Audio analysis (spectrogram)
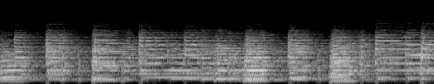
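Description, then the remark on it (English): An electric guitar, sent to a bus track with a small guitar chamber reverb preset, plays a repeating strummed chord pattern in steady pulses, with a short, roomy reverb tail that softly blurs each attack, fairly loud. “Small Guitar Chamber.”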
